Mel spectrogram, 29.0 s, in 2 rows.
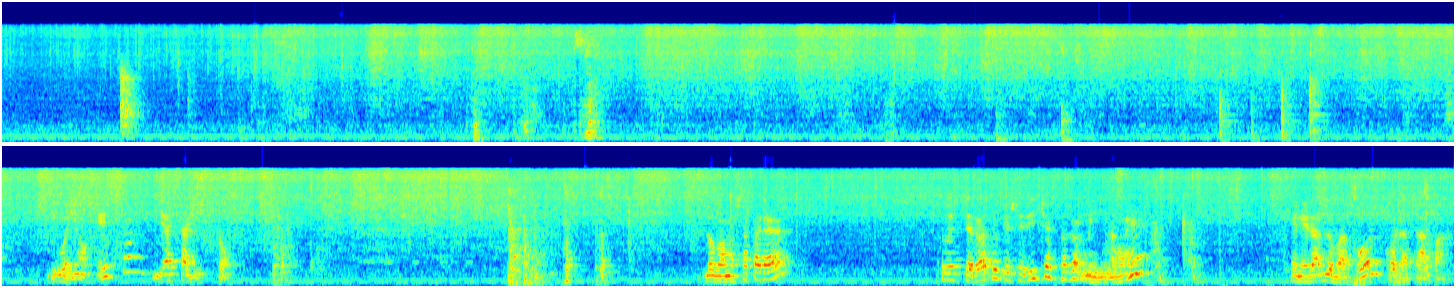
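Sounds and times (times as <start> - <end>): food sizzling in a wok: 0.0 - 29.0
spatula scraping a pan: 2.5 - 21.5.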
